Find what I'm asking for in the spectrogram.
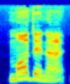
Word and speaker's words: Modena: We are brought to Modena. Is that how you pronounce it? – Yeah.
